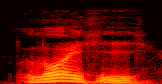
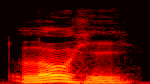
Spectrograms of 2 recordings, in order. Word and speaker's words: Loihi: This island that's growing underneath the ocean is called Loihi, or Lohi. It's spelled L-O-I-H-I.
